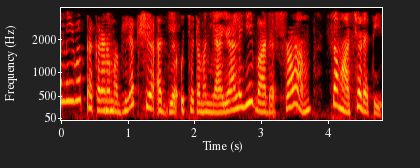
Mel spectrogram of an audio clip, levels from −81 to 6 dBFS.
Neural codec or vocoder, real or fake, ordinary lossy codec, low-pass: codec, 16 kHz, 4 kbps, FreqCodec, larger model; fake; MP3, 24 kbps; 3.6 kHz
